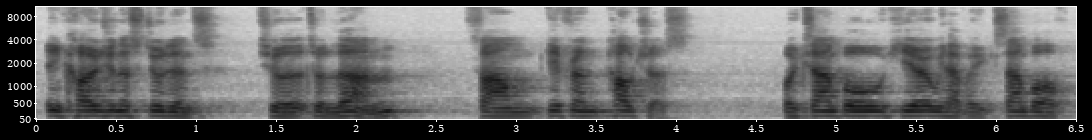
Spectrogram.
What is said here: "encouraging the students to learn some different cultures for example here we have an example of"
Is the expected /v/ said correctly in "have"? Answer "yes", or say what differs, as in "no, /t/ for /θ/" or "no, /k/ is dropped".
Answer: yes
